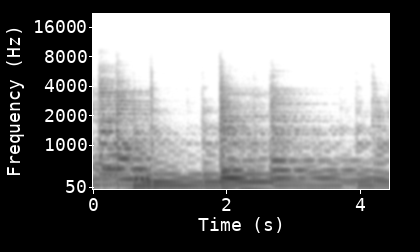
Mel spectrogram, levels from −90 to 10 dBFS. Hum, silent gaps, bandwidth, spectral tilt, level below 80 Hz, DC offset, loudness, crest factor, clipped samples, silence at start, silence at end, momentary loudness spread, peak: none; none; 6.6 kHz; -9 dB/octave; -40 dBFS; under 0.1%; -26 LUFS; 16 dB; under 0.1%; 0 s; 0 s; 11 LU; -10 dBFS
